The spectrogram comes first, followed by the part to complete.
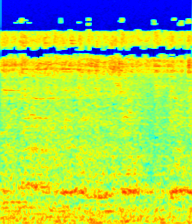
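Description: A samba school's members singing their samba-enredo together over loud live samba music, steady and without a break.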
